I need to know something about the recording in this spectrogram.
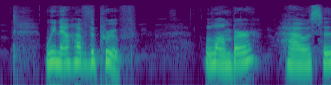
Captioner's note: speaking French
